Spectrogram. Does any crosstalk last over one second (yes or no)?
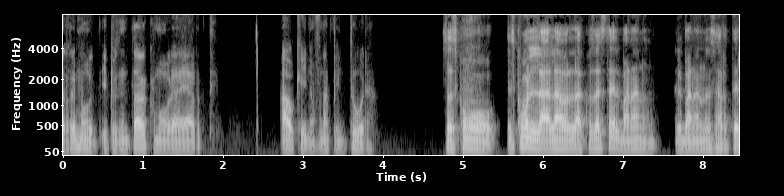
no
